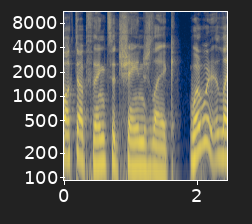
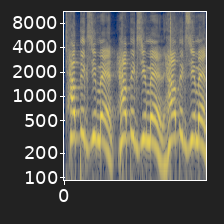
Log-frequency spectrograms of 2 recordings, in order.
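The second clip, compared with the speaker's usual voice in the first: imitating an aggressive guy, high-pitched repeats; insistent badgering; 8 semitones higher than usual. Stranger slapping a guy's arm while asking, insistent. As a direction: hammer the same question, mock aggressive. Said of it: "he kept going".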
